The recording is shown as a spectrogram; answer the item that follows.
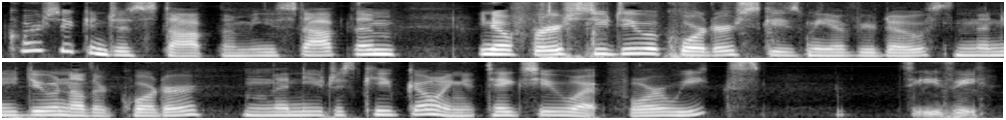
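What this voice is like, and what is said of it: Sarcastic delivery. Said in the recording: “she's being sarcastic. ... I am.”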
